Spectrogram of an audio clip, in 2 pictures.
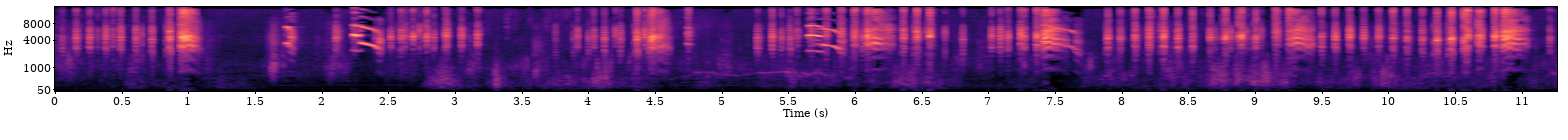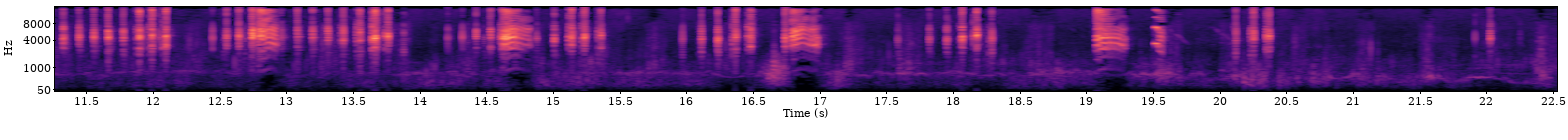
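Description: Arctic terns giving harsh, rapid chattering alarm calls overhead, broken several times by drawn-out screeches, as they dive-bomb an intruder at their nesting colony.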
